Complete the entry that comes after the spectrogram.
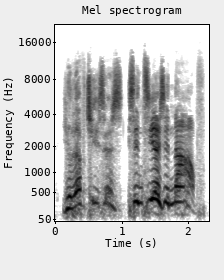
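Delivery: high-pitched mock reassurance; mock placating. Preacher mimicking friends who say stop being hung up, mock placating. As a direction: pitch it up high, imitating someone talking you down. Voicing people telling him to relax.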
